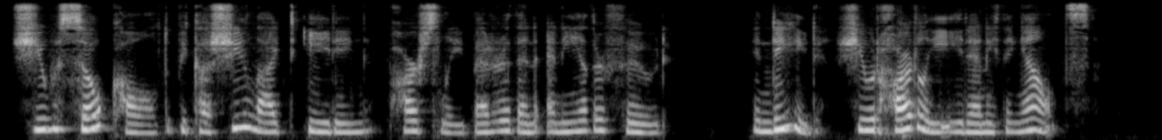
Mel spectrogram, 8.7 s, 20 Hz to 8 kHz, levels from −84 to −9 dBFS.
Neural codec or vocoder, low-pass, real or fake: none; 7.2 kHz; real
